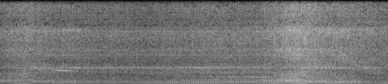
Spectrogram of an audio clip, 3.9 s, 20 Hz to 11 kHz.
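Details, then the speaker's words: TaoTao 50cc scooter after burning off old smoke: small single buzzing then picking up smoothly as the throttle opens, no bogging or stumble anymore; sounds healthy. "and then it kind of went away, and it's running much smoother to the point where whenever I crank on this now, there's no bogging down anymore."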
